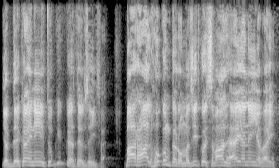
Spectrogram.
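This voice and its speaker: High-pitched guy hosting a call-in show, keeps hammering the same question at the caller. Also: big pitch swings, a bit bright. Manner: insistent, presses the same question again and again. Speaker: religious scholar hosting a live call-in show. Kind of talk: heated debate with a caller.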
